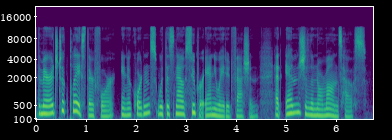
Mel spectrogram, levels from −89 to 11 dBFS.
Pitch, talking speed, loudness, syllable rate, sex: 200 Hz, 140 wpm, -17 LUFS, 5.5 syllables/s, female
